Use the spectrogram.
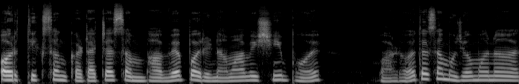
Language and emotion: Goan Konkani, fearful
